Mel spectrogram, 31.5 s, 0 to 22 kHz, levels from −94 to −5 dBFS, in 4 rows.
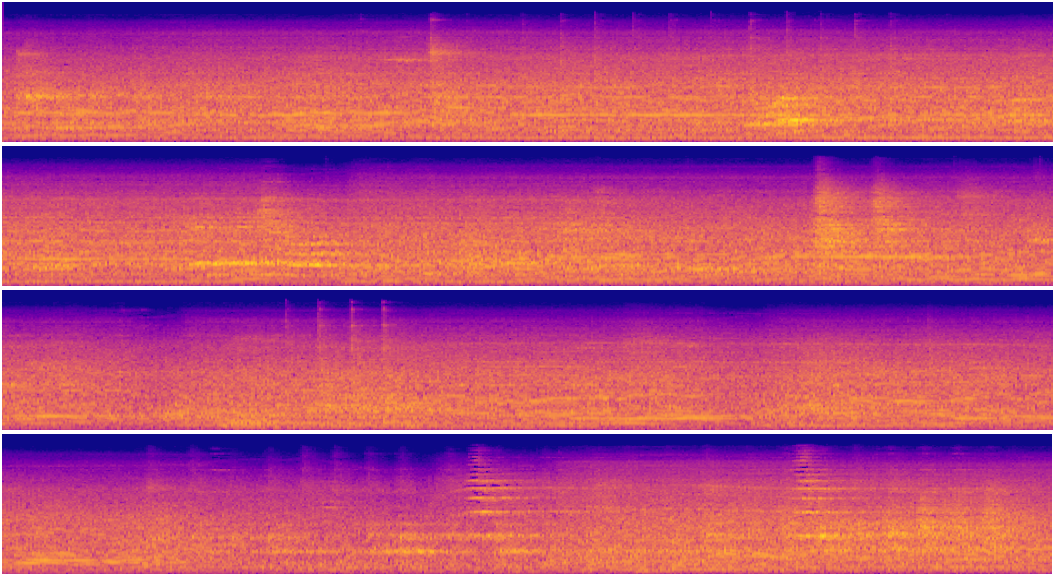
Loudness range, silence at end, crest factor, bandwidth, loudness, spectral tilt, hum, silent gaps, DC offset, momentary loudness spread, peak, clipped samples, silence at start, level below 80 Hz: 4 LU; 0 s; 20 dB; 16 kHz; -20 LUFS; -3.5 dB/octave; none; none; under 0.1%; 7 LU; -2 dBFS; under 0.1%; 0 s; -52 dBFS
